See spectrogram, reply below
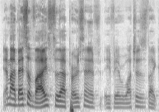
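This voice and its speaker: A man speaks English as a second language, his first being Spanish, at a middle pitch. He talks as an upbeat, encouraging guest and often drops "man" and "you know" into his sentences. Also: a little fast. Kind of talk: casual interview chat.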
